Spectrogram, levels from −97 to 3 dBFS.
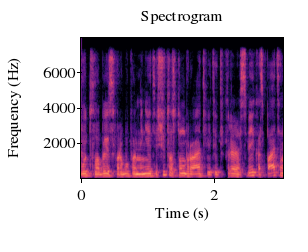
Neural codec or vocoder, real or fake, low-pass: none; real; 7.2 kHz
